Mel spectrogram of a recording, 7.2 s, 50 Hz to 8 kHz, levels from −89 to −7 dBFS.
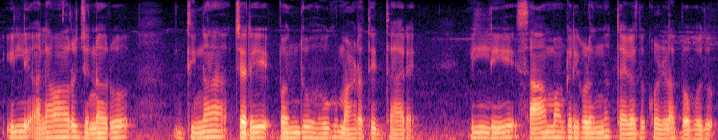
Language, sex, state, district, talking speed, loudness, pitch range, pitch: Kannada, male, Karnataka, Bangalore, 90 wpm, -18 LUFS, 100-115 Hz, 105 Hz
